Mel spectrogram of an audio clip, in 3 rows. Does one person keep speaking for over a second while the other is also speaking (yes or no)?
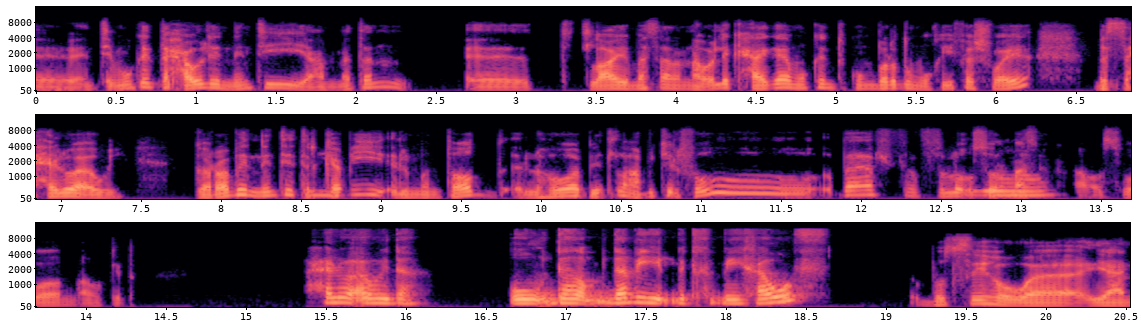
no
